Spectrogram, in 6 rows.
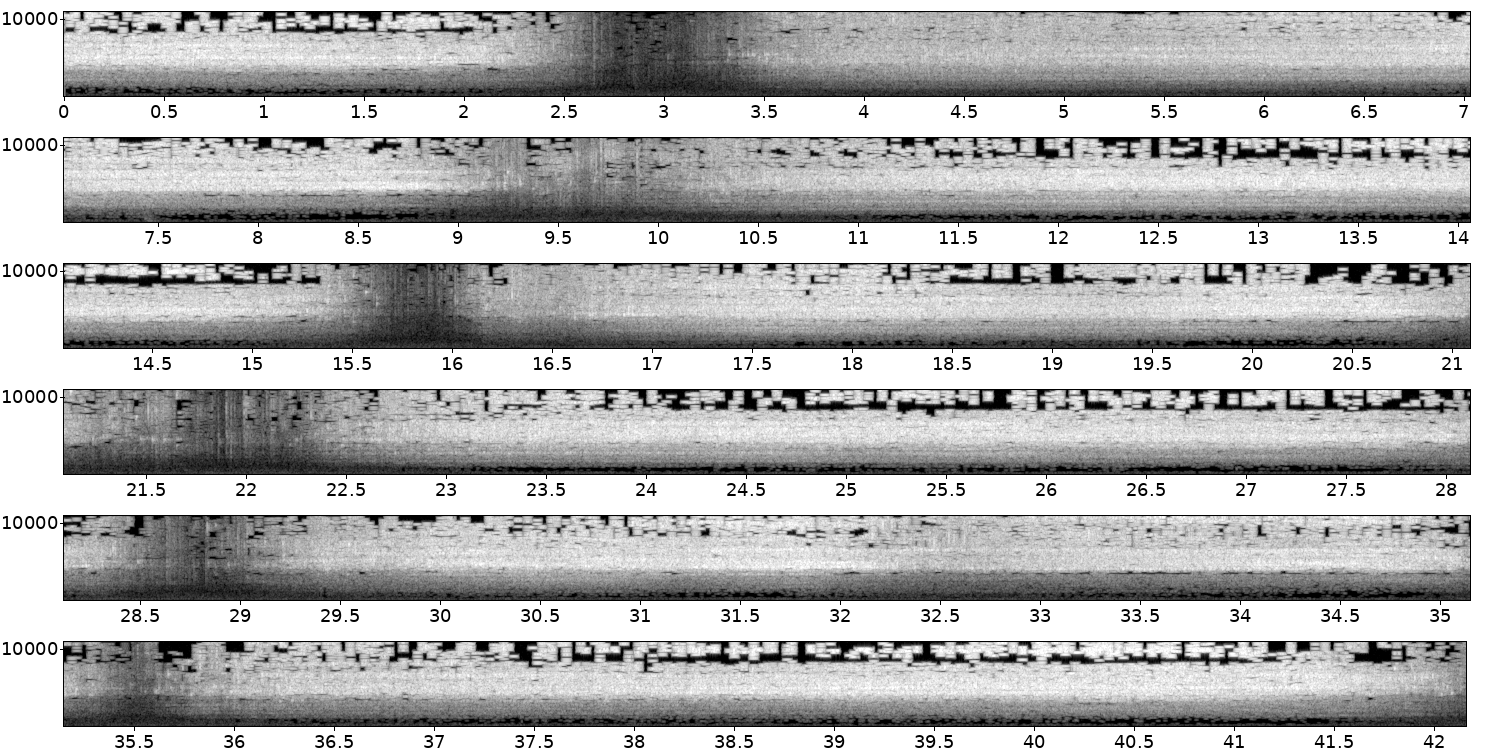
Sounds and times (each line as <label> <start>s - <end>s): rainstick 0.0s - 2.6s
rainstick 3.3s - 42.1s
